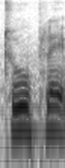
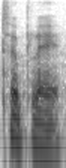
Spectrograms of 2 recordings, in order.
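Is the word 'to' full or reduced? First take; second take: full; reduced. First: The word to has a full vowel. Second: The word to has a reduced vowel. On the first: The speaker calls it wrong. "Not to play" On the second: The speaker calls it right. "but to play. ... I'm using the weak forms of these words"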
